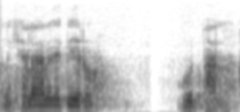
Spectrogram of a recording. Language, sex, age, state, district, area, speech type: Assamese, male, 18-30, Assam, Darrang, rural, spontaneous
